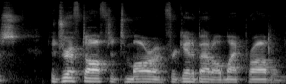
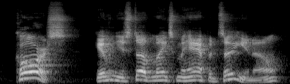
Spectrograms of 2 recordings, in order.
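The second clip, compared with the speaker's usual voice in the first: higher, lilting country voice; louder, animated country twang; country accent; 7 semitones higher, 4 dB louder than usual. Acted. David happy to give her things, country accent. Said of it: "David's getting a country accent".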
